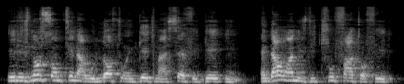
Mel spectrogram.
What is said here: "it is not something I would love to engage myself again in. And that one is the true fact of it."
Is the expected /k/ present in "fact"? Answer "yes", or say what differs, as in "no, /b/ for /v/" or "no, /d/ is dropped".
no, /k/ is dropped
